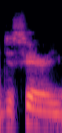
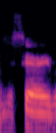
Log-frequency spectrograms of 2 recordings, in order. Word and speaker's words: Jasiri: I'm Jasiri, man. You was gonna have to. I'd rather you mispronounce it, but you're gonna call me Jasiri.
